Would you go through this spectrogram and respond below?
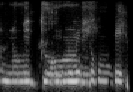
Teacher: میم ساکن کے بعد جب بے آتا ہے، ہاں جی، با، اس کو ہلکے غنہ کے ساتھ پڑھتے ہیں، اخفاء شفوی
